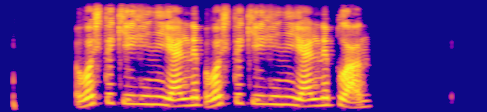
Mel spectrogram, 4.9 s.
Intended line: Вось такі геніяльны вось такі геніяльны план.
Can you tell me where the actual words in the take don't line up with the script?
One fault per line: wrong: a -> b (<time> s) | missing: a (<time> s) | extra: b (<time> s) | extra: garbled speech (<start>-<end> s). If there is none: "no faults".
no faults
